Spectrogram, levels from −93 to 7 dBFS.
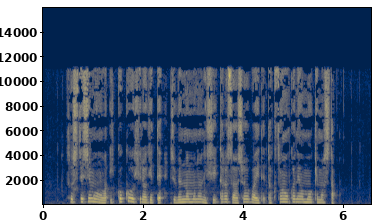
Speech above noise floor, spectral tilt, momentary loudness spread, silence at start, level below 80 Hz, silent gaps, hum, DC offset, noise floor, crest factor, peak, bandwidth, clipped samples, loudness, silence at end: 44 dB; -3 dB/octave; 7 LU; 0.5 s; -64 dBFS; none; none; under 0.1%; -67 dBFS; 20 dB; -4 dBFS; 12 kHz; under 0.1%; -23 LUFS; 0.75 s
